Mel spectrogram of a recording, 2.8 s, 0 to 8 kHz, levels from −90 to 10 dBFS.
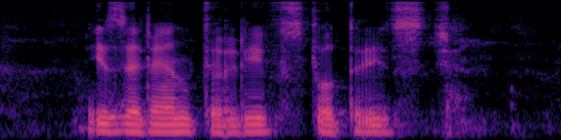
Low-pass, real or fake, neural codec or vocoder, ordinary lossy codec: none; fake; codec, 16 kHz, 4 kbps, FunCodec, trained on Chinese and English, 50 frames a second; none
